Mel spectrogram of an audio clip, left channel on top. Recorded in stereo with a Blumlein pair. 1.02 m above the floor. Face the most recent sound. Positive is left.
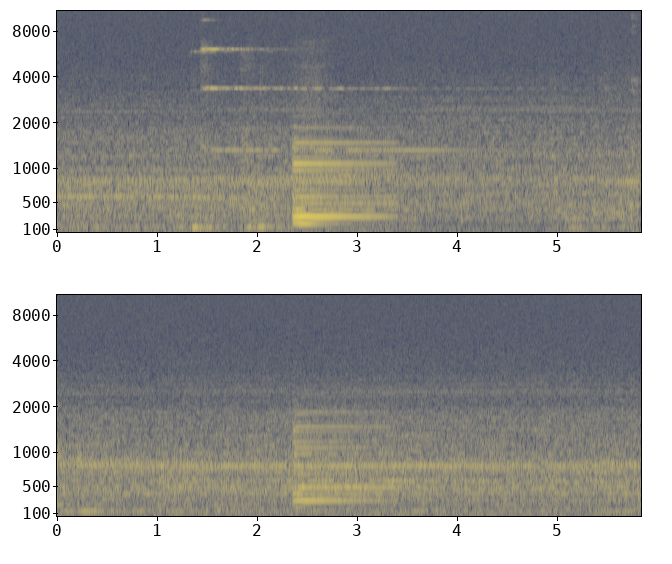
turn(degrees=60)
